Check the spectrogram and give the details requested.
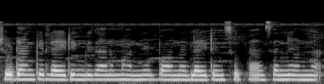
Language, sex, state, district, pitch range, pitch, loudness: Telugu, female, Andhra Pradesh, Sri Satya Sai, 215-225 Hz, 220 Hz, -14 LUFS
